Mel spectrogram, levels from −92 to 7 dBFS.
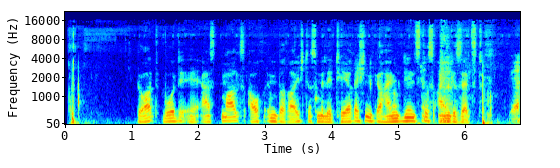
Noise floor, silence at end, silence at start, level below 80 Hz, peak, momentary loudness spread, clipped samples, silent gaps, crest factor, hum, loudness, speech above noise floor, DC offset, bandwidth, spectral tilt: -53 dBFS; 0 s; 0.05 s; -34 dBFS; -4 dBFS; 9 LU; under 0.1%; none; 16 dB; none; -20 LUFS; 34 dB; under 0.1%; 16.5 kHz; -6.5 dB/octave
